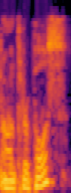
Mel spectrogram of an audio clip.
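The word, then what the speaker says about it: ἄνθρωπος: Some non-verbs are born with an accent on their antepenult, like anthropos.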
